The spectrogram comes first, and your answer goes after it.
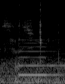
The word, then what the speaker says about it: sashimi: got me into the sashimi or sashimi how is that but sashimi is the right way to say yeah yeah you're the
